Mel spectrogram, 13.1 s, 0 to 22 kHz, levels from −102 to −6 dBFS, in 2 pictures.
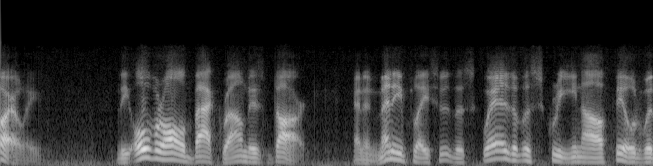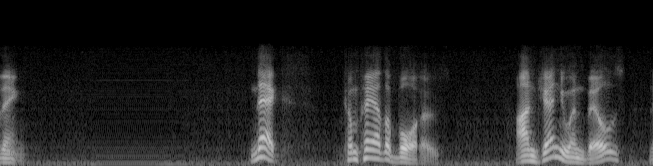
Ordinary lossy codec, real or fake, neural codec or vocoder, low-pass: Opus, 24 kbps; fake; codec, 16 kHz, about 1 kbps, DyCAST, with the encoder's durations; 7.2 kHz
